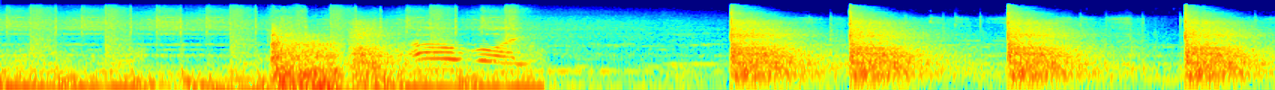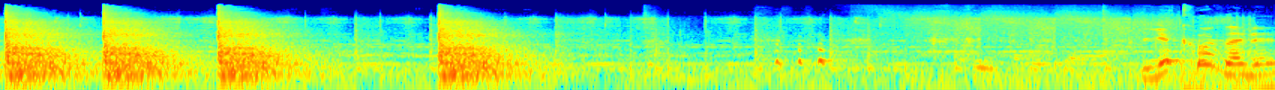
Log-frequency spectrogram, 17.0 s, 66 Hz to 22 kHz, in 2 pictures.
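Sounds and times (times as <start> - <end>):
rifle shots echoing indoors: 4.8 - 10.5.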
